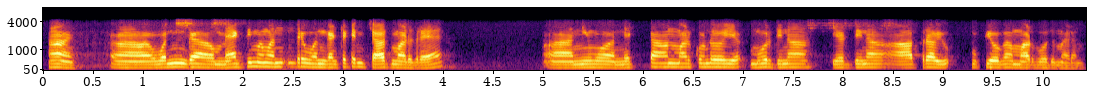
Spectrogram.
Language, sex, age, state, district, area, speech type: Kannada, male, 18-30, Karnataka, Chamarajanagar, rural, conversation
